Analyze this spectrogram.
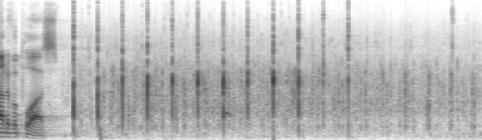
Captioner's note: audience applauding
